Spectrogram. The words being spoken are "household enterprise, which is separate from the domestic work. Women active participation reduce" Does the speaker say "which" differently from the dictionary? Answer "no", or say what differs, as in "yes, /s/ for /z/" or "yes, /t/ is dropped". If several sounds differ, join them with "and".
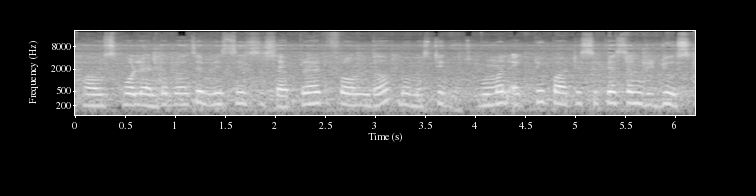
yes, /s/ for /tʃ/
